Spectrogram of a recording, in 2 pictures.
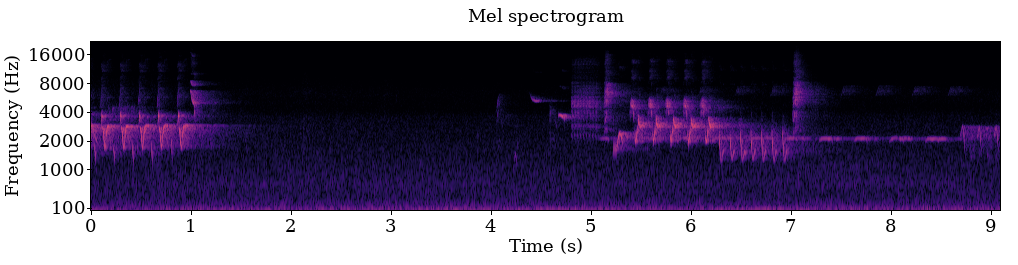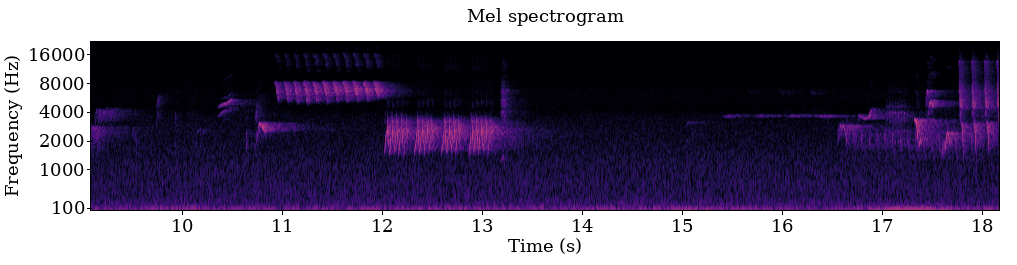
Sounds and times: two nightingales singing 0:00.0 - 0:01.4
S-Bahn trains passing-by occasionally 0:00.0 - 0:18.1
two nightingales singing 0:04.0 - 0:13.5
two nightingales singing 0:15.4 - 0:18.1

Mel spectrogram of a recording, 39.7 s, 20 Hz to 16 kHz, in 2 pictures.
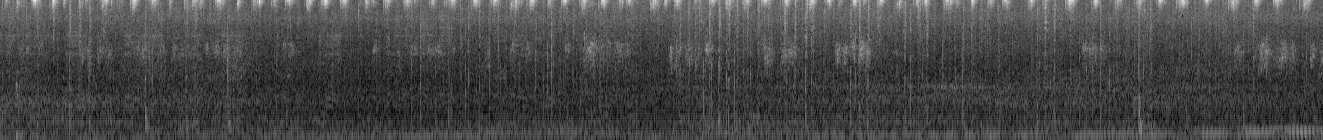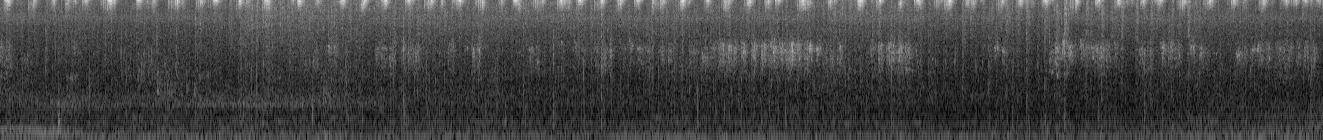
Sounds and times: poc-poc sounds on the transparent tarpaulins 0:00.0 - 0:39.7

